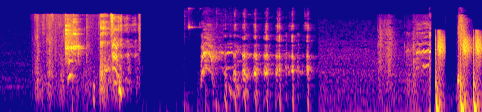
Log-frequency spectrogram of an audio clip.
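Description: A cat crying out with wavering, pitched cries at another cat. After a short break comes more crying out that includes a person's shout of 'Ah!', and then several sharp bursts of noise near the end.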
